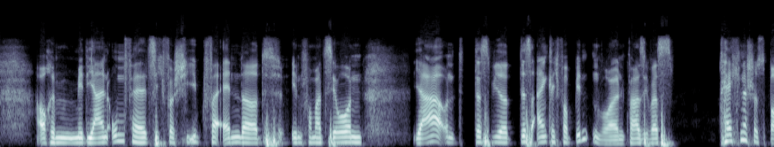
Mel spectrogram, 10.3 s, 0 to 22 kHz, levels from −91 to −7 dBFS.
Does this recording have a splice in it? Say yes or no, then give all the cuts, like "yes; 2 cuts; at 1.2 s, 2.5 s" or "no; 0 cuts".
yes; 1 cut; at 5.5 s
